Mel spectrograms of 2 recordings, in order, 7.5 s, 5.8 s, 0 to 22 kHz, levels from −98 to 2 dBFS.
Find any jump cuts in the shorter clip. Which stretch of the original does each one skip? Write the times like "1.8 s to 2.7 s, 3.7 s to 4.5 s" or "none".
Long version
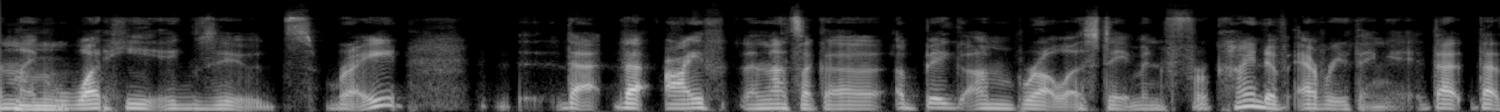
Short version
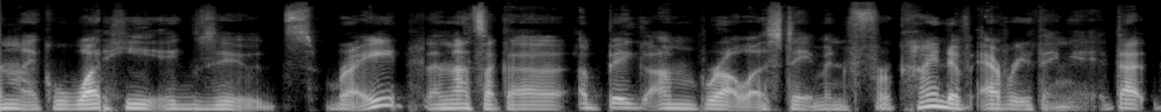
2.1 s to 3.7 s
